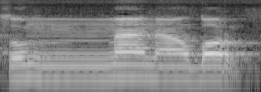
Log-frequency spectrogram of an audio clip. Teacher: Roknya dimatikan ketika tanda waqaf berhenti, jangan dibaca tsumma nadhara.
